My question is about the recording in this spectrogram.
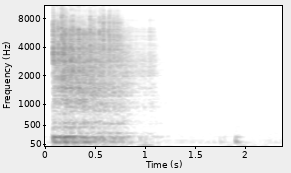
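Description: A handful of six-sided dice thrown onto a tabletop, clattering and rolling for about a second before settling, then one small click near the end. This is a dice-pool roll for a dexterity check.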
